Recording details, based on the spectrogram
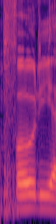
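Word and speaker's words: Foti: my name is fodey I pronounce it f-o-d-y but it's f-o-t-i and I'm the only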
